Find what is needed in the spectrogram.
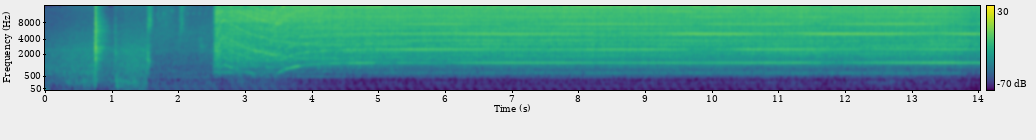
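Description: A DeWalt plunge router starting up, its whine rising as the motor spins up about two and a half seconds in, then running steadily as it cuts a turning cherry dowel blank in a jig. A few faint clicks come before it starts.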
